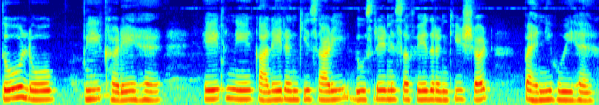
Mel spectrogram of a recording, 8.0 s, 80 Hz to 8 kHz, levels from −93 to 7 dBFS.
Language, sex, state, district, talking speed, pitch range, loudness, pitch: Hindi, female, Chhattisgarh, Raipur, 150 wpm, 195-205 Hz, -14 LUFS, 200 Hz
